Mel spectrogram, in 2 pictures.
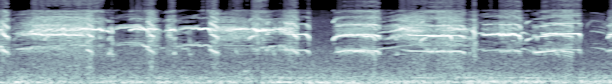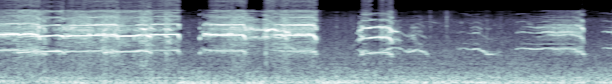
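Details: Peregrine falcons in Madrid, the female landing at the nest with remains of a pigeon for a mid-morning meal; long run of loud, grating wails in clustered bursts, tapering to shorter upward-flicked notes near the end.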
